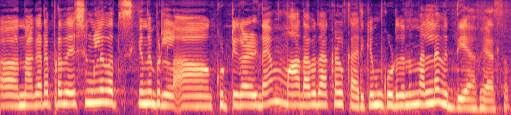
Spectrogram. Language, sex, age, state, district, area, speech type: Malayalam, female, 30-45, Kerala, Pathanamthitta, rural, spontaneous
